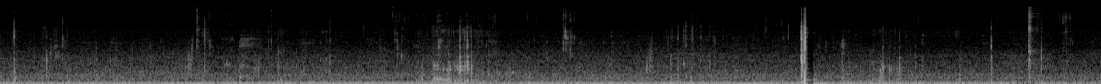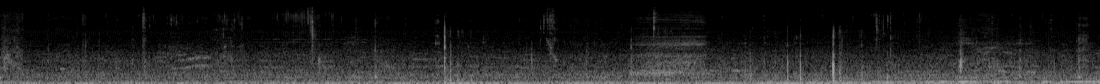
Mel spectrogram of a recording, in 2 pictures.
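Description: Close-up eating sounds: chewing and biting on aloo chop and ghugni muri (peas curry with puffed rice), with scattered sharp clicks, the loudest about eight seconds in, over a steady low hum.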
